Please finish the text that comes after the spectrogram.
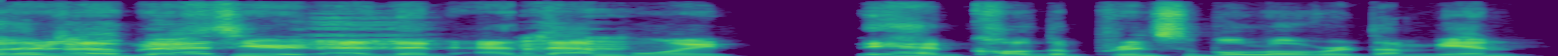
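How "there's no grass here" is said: cheeky comeback. Retold or imitated. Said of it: "Then I go".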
